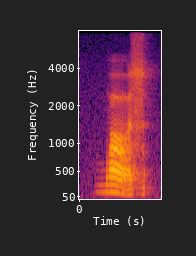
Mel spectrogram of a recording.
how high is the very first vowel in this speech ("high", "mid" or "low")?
mid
